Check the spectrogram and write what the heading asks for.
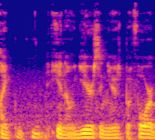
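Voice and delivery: ordinary talk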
